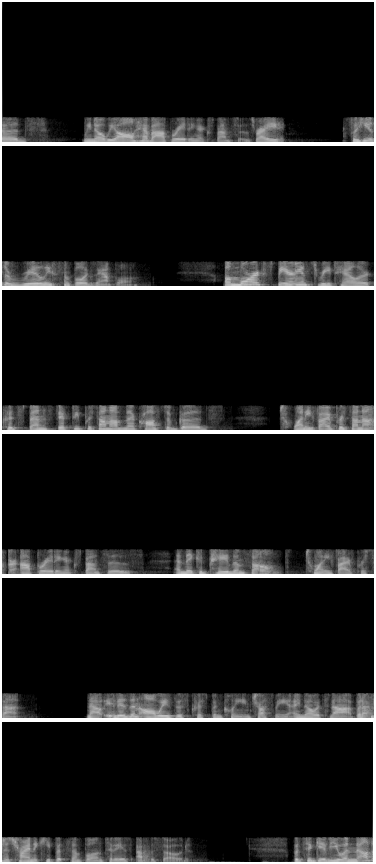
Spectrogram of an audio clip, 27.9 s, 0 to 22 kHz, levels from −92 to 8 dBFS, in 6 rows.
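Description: Through the light Speex coding of this speech, VoIP packet loss concealed by the speech codec strikes at 3.43, 5.37 (after "here's a really"), 8.27, 13.87, 17.13 (after "and they could pay", gaps scattered over 360 ms), 19.95, 23.13 (before "trying to keep it") and 25.01 s. The decoder extrapolates the last pitch and filter across 40 to 280 ms, so each gap becomes a fading buzzy tone or coloured noise, and the weakened sound lingers after packets return.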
